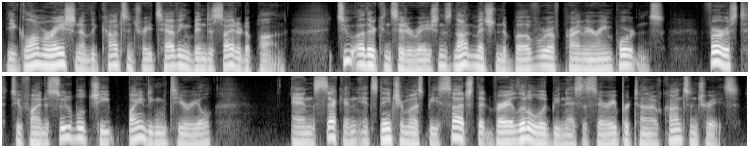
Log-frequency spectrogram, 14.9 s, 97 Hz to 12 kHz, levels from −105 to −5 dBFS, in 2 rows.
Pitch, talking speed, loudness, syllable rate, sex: 130 Hz, 175 wpm, -18 LUFS, 6.6 syllables/s, male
